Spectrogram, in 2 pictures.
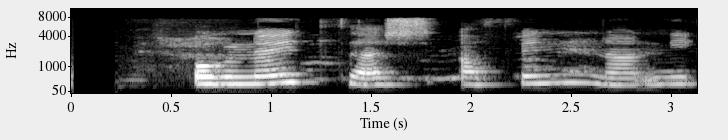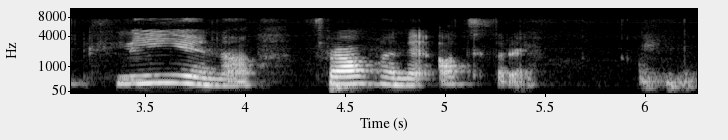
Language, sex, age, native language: Icelandic, female, 12, Icelandic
